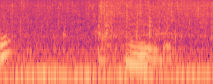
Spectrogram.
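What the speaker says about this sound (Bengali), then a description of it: "এখানে হলো চিংড়ি মাছ ভাজা নিতেছি দিছি শুকনা মরিচ জিরা" Shrimp frying in a pan with dried chili, cumin and turmeric, a steady close sizzle with stirring scrapes and a brief clatter, no speech.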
